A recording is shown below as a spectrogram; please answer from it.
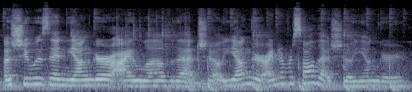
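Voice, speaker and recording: This mid-range female voice moves at a normal speed over background music. She's a livestream host in her late thirties, chatting casually with viewers in a rambling, exclamatory, informal style.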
